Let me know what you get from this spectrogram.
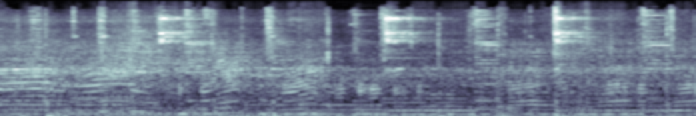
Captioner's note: snowmobile engine accelerating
